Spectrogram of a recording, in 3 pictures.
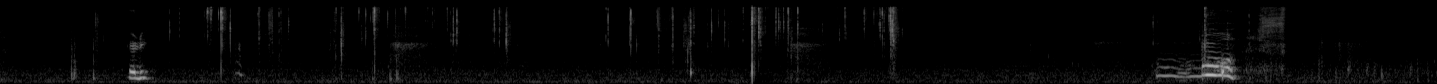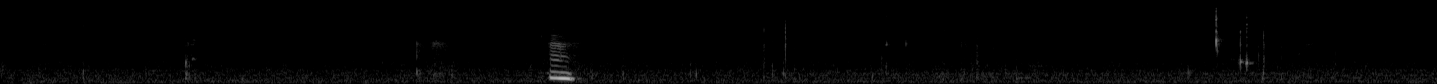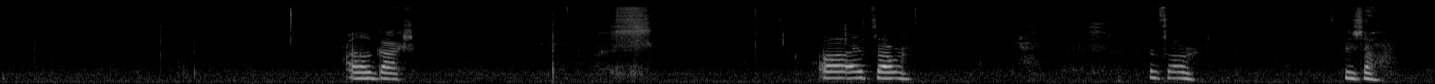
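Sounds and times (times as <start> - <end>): plastic candy wrapper crinkling: 1.0 - 9.4
mouth clicks and smacks chewing: 25.8 - 27.1.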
